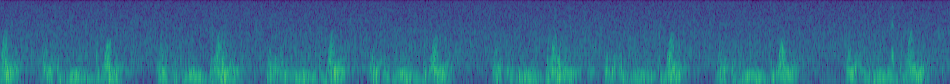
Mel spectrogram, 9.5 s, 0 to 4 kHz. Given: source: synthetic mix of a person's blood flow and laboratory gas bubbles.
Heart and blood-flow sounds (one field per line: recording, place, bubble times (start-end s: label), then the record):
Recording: Doppler ultrasound of blood flow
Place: precordium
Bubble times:
8.90-8.95 s: bubbles
From the record:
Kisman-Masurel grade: 123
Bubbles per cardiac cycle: 1 to 2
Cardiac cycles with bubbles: 10 to 50%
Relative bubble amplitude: loud (0.450 to 0.775)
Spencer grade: 2 (many but less than half of the cardiac periods contain bubble signals, singularly or in groups)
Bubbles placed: only in the low amplitude regions of the cardiac cycle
